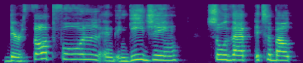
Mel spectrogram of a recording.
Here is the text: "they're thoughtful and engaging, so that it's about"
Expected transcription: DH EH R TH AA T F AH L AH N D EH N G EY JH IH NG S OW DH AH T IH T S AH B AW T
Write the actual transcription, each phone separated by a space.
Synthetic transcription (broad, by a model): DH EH R TH AA T F AH L AH N D EH N G EY JH IH NG S OW DH AH T IH T S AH B AW T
